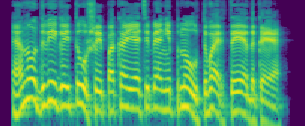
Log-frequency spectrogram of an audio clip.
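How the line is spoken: Shouting small bearded man. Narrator (Russian): крикнул низенький бородатый человечек с синей кожей, ростом не выше Атрея

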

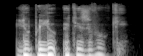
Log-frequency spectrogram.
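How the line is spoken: Quiet. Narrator (Russian): тихо молвил Евангел

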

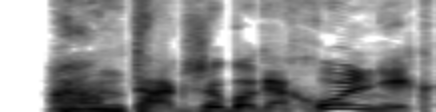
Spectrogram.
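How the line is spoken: Hoarse cry. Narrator (Russian): хрипло вскрикнул Иерусалим

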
